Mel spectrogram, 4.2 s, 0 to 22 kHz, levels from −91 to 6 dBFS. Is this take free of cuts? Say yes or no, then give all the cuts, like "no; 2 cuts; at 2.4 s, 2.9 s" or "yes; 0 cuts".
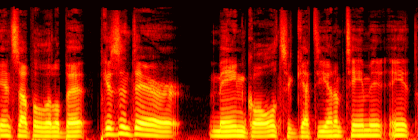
no; 1 cut; at 1.0 s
